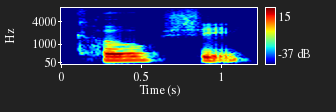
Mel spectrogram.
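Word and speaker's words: Cauchy: mathematicians of all time his name is pronounced ko she schwarz somewhat less prolific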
